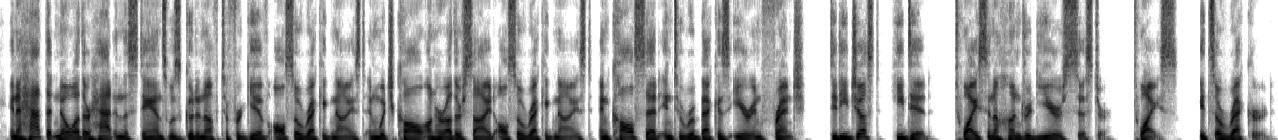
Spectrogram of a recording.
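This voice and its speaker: A man's voice: mid-range voice, a bit bright, no room sound. Man narrating a story in a dry, close voice. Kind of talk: scripted narration.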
